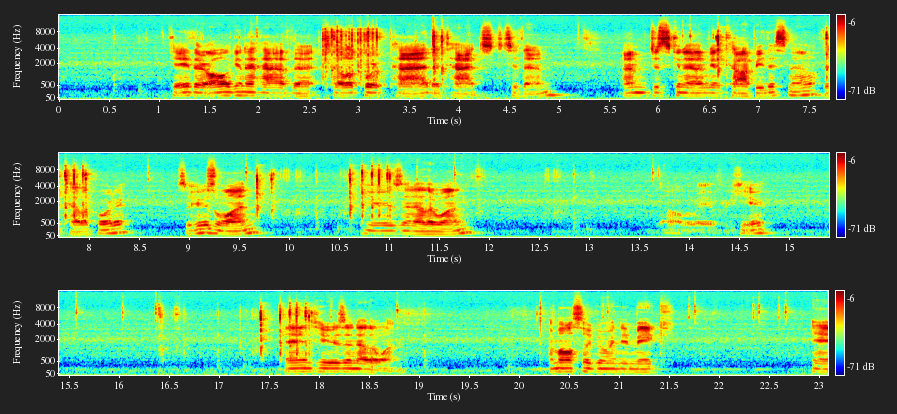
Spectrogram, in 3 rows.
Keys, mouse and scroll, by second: 0.8 scroll down 2, 2.1 click, 2.7-3.8 typing, 3.9 Return, 6.4 click, 8.1 ctrl+v, 8.8-9.7 drag, 10.5 middle click, 10.5 scroll, 10.9 ctrl+c, 11.4-11.8 drag, 13.0 middle click, 13.0 scroll, 13.8-15.7 drag, 16.2-16.5 drag, 17.2 middle click, 17.2 scroll up 1, 17.8 ctrl+c, 18.2-18.9 drag, 19.3 middle click, 19.3-20.0 scroll up 1, 21.0 click, 21.8 click, 22.5 click, 22.7 click.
